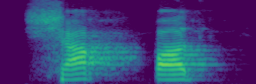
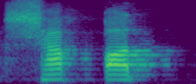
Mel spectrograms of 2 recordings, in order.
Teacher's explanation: makna dari Hames di saat disukunkan ta harus ada nafas yang keluar Jangan ditelan seperti syaqqot keluar syaqqot tidak ditelan syaqot Diam sqot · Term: alhams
